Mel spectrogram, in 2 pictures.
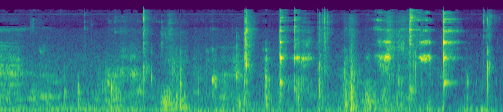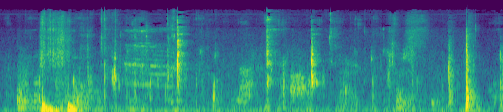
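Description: Mealtime eating sounds: a spoon clinking against a small ceramic bowl, with chewing between. A low thump about five and a half seconds in is the loudest sound.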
